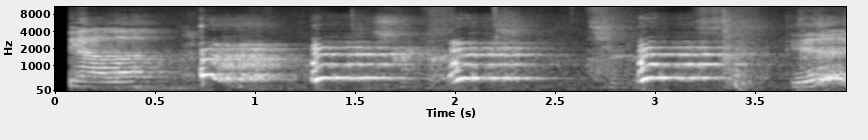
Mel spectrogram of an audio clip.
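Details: A female Alaskan Malamute gives a string of clear, ringing barks on command, as if counting, while a person praises her and asks how many.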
